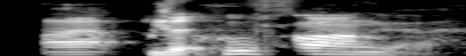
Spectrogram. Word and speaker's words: Hufanga: Hufanga.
